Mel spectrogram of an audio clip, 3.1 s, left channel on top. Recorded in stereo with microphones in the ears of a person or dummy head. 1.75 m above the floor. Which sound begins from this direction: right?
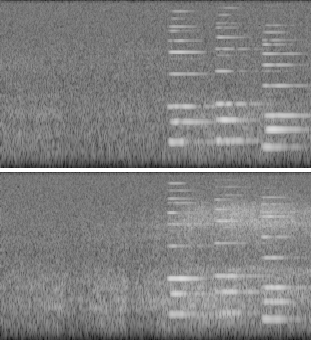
A ringtone, at 1.7 s.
